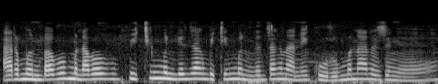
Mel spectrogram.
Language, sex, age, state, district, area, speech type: Bodo, female, 60+, Assam, Udalguri, rural, spontaneous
